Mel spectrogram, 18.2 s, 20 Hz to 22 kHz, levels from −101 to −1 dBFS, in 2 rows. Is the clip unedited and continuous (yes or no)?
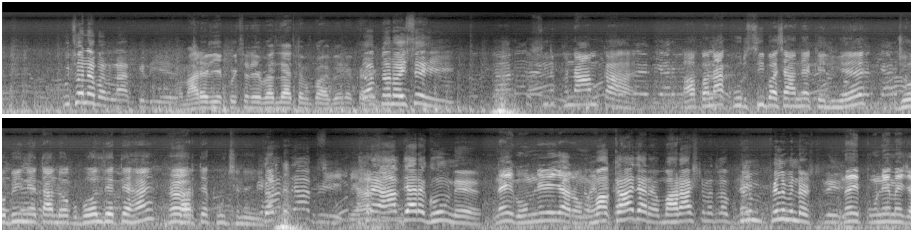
no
